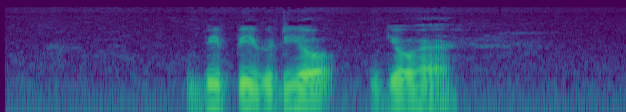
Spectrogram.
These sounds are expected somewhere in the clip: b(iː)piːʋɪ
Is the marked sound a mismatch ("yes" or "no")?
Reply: no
